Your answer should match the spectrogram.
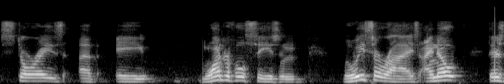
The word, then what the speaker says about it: Luis: in the big leagues Louisa is that is is I think the way they pronounce it in Venezuela and Louisa is is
